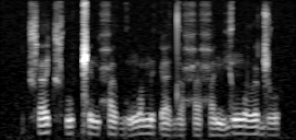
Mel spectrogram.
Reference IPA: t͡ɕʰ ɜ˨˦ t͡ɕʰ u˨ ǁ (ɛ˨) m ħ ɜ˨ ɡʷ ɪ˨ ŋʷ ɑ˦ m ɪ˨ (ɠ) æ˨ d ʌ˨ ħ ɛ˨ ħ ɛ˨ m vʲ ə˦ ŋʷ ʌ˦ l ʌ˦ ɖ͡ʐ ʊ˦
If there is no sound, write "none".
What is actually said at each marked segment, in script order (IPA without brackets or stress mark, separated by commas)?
ɪ˨, ɠ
